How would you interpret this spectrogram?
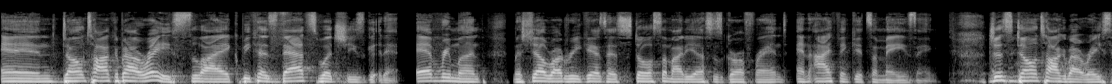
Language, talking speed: English, 165 wpm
